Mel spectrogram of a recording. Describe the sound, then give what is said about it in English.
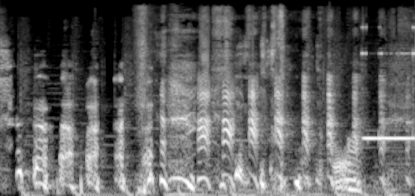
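A doorbell chime rings out near the end, signalling the next round of a quiz, a clear sustained tone sounding over a burst of laughter and lively chatter from several people. “That bell tells me the next round.”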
